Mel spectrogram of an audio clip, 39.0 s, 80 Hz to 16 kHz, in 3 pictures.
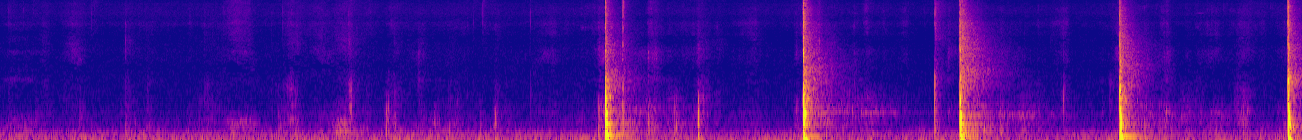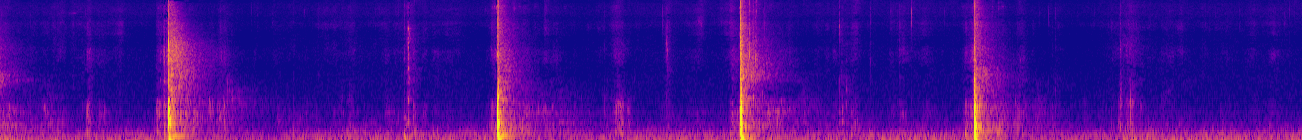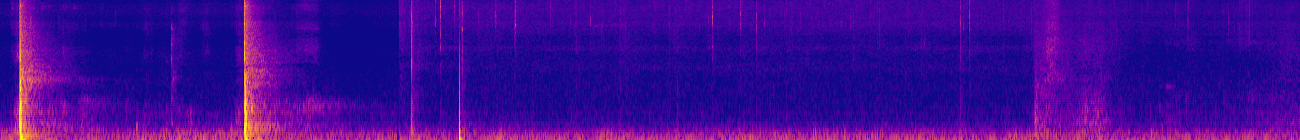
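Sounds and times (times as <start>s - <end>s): hatchet chopping wood: 6.0s - 6.4s, 8.0s - 8.4s, 9.4s - 10.1s, 11.2s - 11.7s, 12.9s - 13.3s, 14.6s - 15.2s, 18.0s - 18.4s, 20.4s - 20.8s, 22.7s - 23.2s, 26.2s - 26.8s, 28.4s - 28.9s.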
